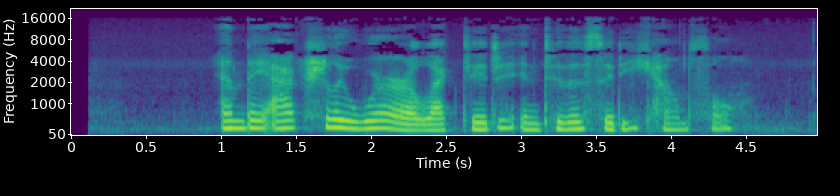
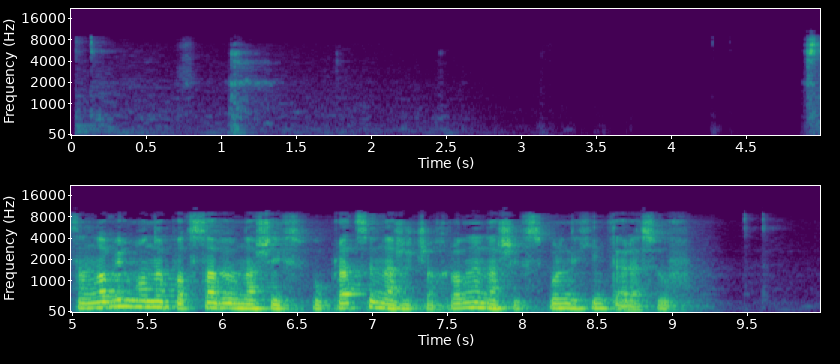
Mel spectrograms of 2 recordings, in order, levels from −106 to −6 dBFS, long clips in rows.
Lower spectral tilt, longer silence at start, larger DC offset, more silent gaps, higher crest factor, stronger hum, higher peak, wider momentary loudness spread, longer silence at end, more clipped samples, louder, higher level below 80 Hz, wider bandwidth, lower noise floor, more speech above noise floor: about the same, -5 dB/octave vs -6 dB/octave; second, 1 s vs 4.9 s; neither; neither; about the same, 16 dB vs 20 dB; neither; second, -10 dBFS vs -6 dBFS; about the same, 11 LU vs 9 LU; second, 0.55 s vs 0.9 s; neither; about the same, -26 LUFS vs -24 LUFS; second, -78 dBFS vs -60 dBFS; first, 16 kHz vs 9.4 kHz; second, -62 dBFS vs under -90 dBFS; second, 37 dB vs over 67 dB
